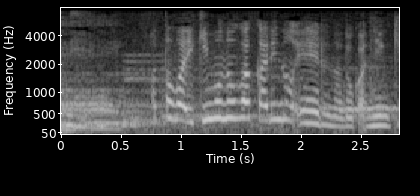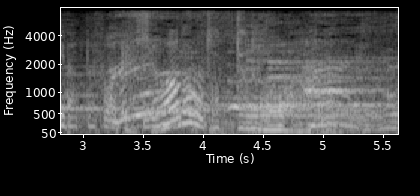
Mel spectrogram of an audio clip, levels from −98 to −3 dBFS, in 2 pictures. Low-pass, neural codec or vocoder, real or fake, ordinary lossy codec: 7.2 kHz; vocoder, 22.05 kHz, 80 mel bands, Vocos; fake; none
